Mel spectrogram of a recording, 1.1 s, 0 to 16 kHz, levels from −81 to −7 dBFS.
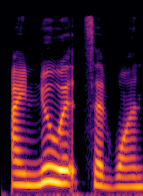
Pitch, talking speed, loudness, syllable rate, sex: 210 Hz, 280 wpm, -17 LUFS, 6.6 syllables/s, female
